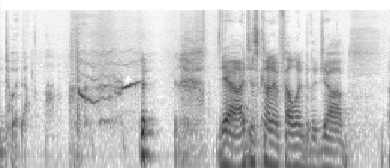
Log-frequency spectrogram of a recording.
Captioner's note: ha, ha, ha! - laughing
